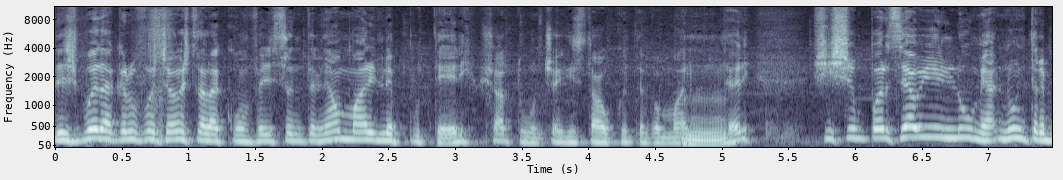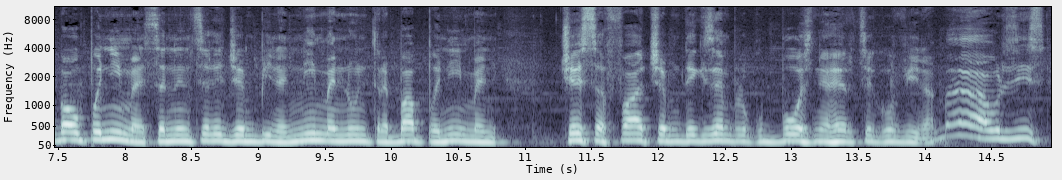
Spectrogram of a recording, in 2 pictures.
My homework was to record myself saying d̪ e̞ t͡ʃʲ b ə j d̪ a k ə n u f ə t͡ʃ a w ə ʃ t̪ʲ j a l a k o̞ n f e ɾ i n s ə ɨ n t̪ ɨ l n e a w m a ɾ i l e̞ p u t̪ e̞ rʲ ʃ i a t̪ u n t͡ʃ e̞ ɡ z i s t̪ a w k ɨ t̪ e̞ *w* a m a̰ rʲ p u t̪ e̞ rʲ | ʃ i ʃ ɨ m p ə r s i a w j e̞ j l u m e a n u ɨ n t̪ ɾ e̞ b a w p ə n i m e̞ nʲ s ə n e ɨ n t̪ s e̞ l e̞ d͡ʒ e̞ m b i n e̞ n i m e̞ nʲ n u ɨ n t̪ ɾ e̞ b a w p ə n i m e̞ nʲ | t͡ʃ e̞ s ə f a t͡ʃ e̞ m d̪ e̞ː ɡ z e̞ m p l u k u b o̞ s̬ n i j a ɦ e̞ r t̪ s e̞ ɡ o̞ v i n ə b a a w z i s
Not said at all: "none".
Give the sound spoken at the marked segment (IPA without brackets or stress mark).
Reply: v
